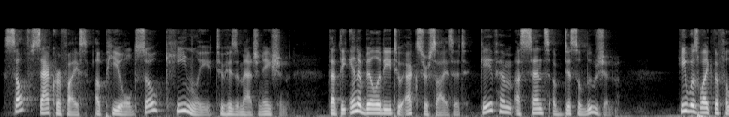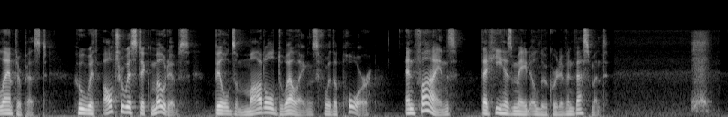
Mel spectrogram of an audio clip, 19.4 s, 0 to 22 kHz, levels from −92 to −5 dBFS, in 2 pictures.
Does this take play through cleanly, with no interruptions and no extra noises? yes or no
no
